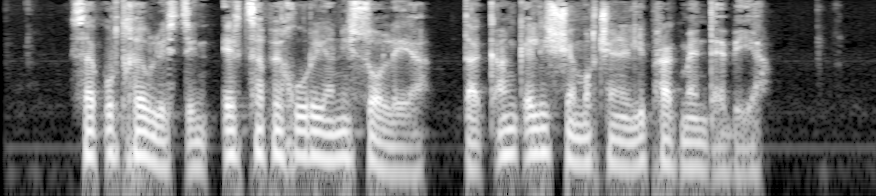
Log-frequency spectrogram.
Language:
Georgian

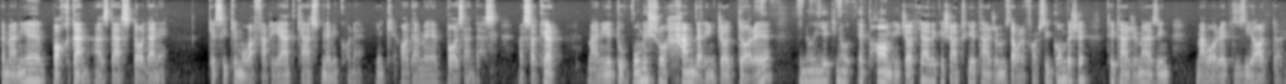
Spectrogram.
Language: Persian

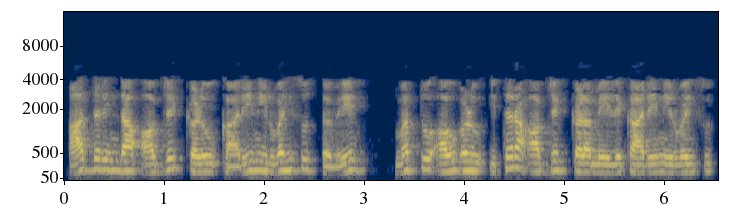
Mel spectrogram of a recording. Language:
Kannada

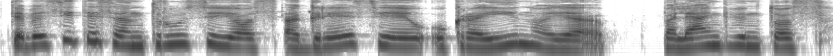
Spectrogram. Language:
Lithuanian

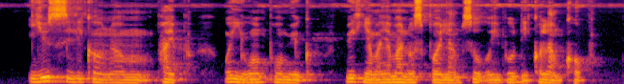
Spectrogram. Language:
Nigerian Pidgin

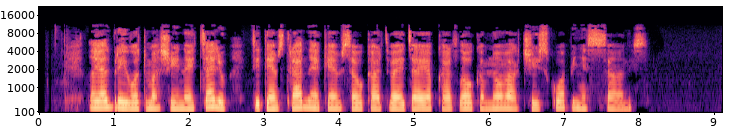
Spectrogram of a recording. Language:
Latvian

